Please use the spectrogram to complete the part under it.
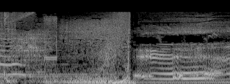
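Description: A person yawns: a long, groaning breathy yawn rises into a voiced sigh, followed by a quieter tonal tail.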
